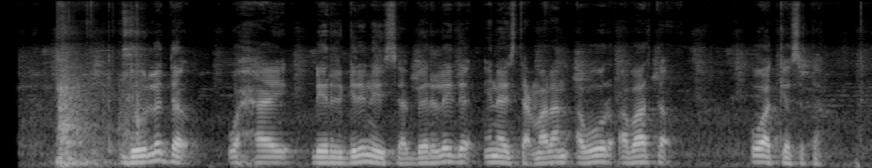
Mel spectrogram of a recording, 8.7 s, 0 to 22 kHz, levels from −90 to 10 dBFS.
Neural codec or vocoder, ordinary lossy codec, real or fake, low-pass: none; none; real; none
